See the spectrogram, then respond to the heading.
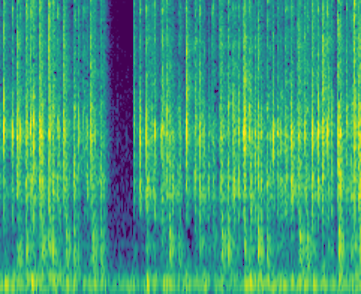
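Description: A full-size backlit mechanical keyboard with white plastic keycaps is typed on continuously with both fingertips while the mouse stays untouched. The result is a fast, bright clatter of short, dry key clicks, with a brief pause near the middle before typing resumes.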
